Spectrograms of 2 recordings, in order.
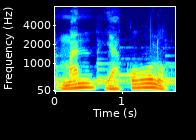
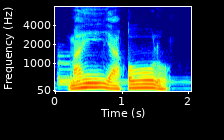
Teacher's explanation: Tidak dibaca man yaqulu, tapi may yaqulu. Bunyi N-nya dimasukkan ke huruf selanjutnya. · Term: idgham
